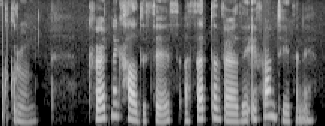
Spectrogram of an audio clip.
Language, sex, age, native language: Icelandic, female, 40-49, English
